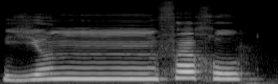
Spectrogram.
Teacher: ख heavy letter है, इसको पढ़ते वक्त आवाज़ को हैवी करेंगे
